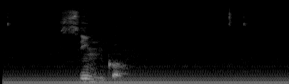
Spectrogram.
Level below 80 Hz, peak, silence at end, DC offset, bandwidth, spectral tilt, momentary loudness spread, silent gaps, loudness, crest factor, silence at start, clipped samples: -44 dBFS; -20 dBFS; 0 s; under 0.1%; 16.5 kHz; -5.5 dB/octave; 10 LU; none; -40 LUFS; 18 dB; 0 s; under 0.1%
